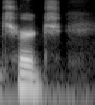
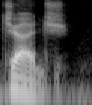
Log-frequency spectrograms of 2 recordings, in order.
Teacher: And finally, there are africates which are like a combination of a stop and a fricative. They start with complete closure and then release into a fricative like for chi in church and j in judge.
